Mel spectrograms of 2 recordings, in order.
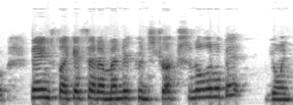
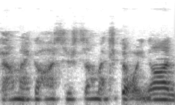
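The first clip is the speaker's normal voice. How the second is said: mock whisper; 6 dB quieter than usual. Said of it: "numerologists were like".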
